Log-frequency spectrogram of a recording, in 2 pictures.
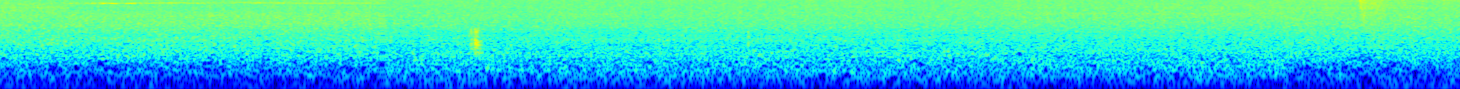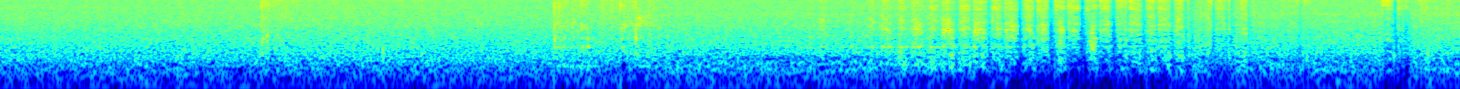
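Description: Steady rush of flowing water, with a few scattered snaps and knocks. From about three-quarters of the way in, a hand pruning saw cuts through a green bamboo pole in rapid back-and-forth strokes.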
